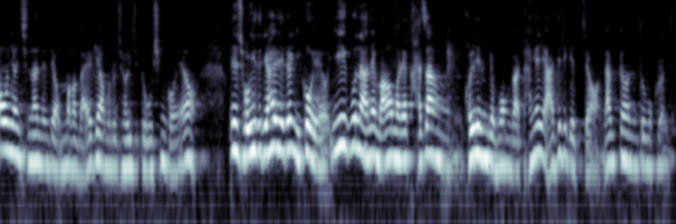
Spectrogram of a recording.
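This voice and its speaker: Nun telling a story in a lecture. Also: female voice, lowish voice, creaky, a little mellow. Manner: colloquial storytelling, acts out the people she quotes. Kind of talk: spiritual lecture told as a personal story.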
